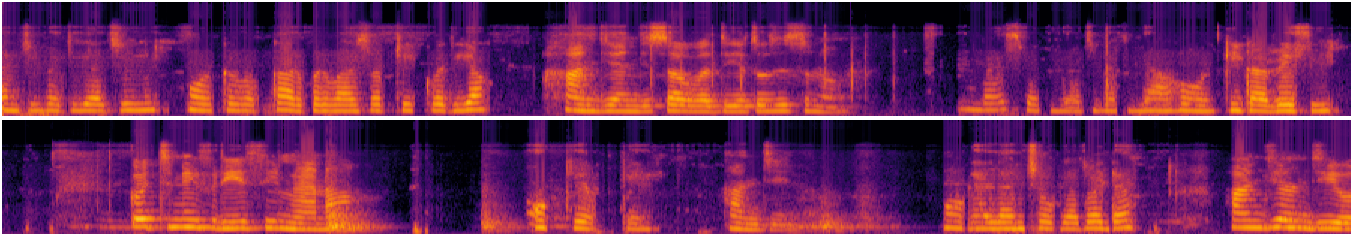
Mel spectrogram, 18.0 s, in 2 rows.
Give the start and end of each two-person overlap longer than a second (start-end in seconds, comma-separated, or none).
none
